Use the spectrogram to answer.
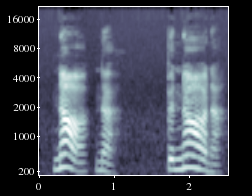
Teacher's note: because we can hear na when we listen to that word all I can really hear is Na and that's because of the magic of the schwa it allows that na sound to shine out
